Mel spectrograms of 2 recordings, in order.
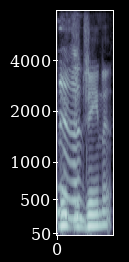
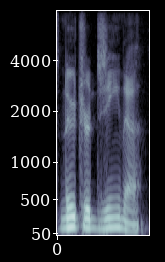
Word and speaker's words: Neutrogena: what is it called nutr is it nutr Nutrena yeah even the gallery says it's Neutrogena well whatever this stuff is it's like doesn't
